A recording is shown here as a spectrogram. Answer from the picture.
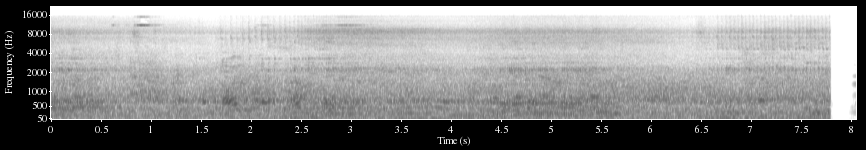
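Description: Elio three-wheeled car running as it drives slowly past, with voices around it. The sound cuts off just before the end.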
